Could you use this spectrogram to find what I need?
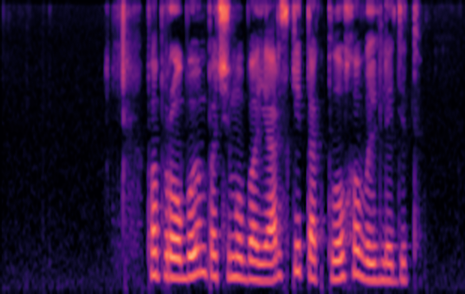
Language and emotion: Russian, neutral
